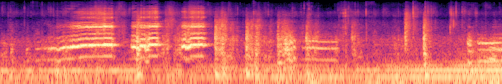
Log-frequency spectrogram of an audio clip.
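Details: Backyard hens clucking, with roosters crowing nearby: a rising harmonic squawk followed by a burst of short, broad, irregular clucks, about two per second, over a low steady hum.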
